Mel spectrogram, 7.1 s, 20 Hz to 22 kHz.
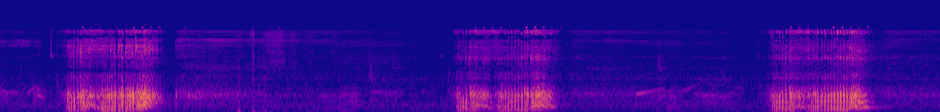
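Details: Woman who fell asleep while eating a midnight snack of green beans: three loud, rattling snores about every 2.7 seconds (roughly 22 a minute), with quiet breaths between.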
